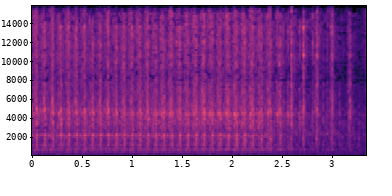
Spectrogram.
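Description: Even, quick stitching at about three stitches a second, slowing smoothly at the end; the machine runs freely with no binding.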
